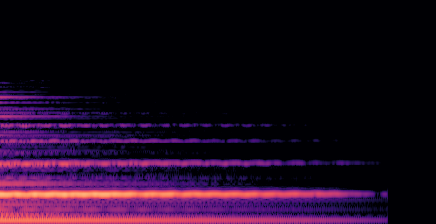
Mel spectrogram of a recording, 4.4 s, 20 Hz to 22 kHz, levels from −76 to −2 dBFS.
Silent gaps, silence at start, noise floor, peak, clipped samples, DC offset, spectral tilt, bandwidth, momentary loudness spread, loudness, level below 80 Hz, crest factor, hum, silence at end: none; 0 s; -49 dBFS; -8 dBFS; under 0.1%; under 0.1%; -10.5 dB/octave; 4.3 kHz; 18 LU; -21 LUFS; -48 dBFS; 14 dB; none; 0.85 s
